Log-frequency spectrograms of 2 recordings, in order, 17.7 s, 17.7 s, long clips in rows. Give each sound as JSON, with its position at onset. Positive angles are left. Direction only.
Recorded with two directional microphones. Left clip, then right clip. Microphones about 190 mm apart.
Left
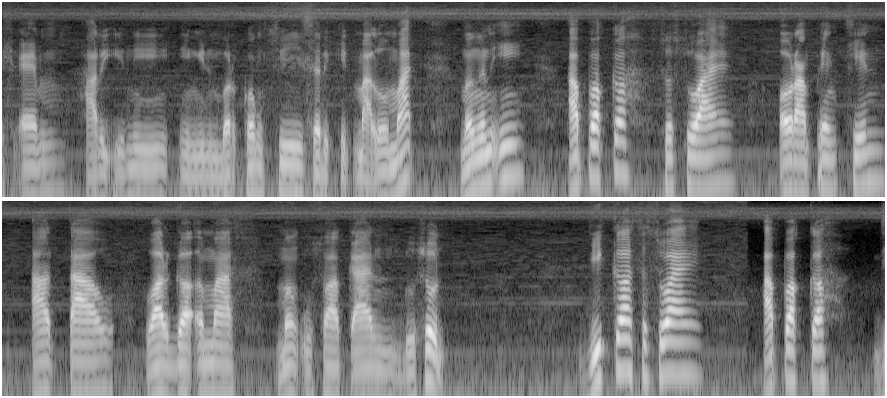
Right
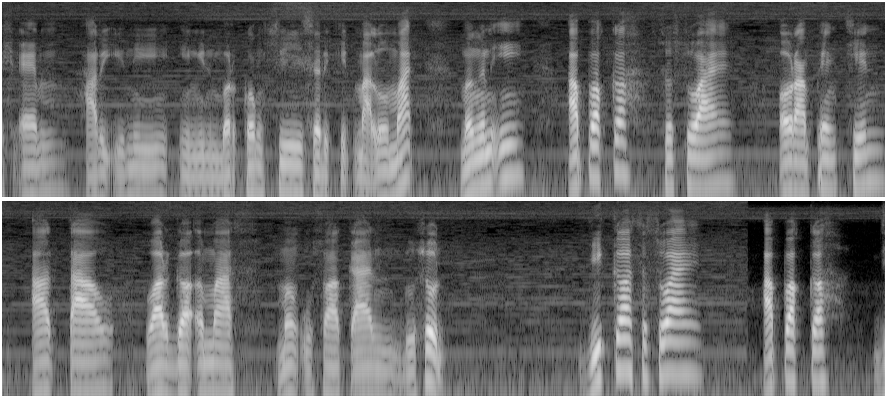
{"t": 0.0, "sound": "speech", "side_deg": -25}
{"t": 14.7, "sound": "speech", "side_deg": -25}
